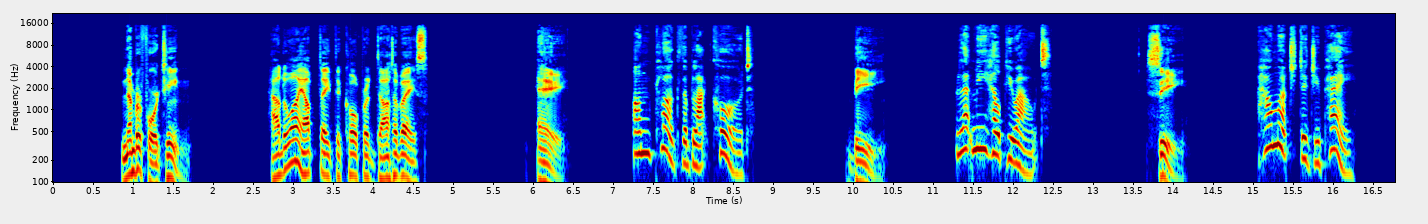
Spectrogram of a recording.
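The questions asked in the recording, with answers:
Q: How do I update the corporate database?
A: B: Let me help you out.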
